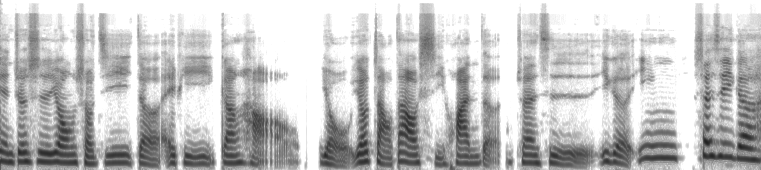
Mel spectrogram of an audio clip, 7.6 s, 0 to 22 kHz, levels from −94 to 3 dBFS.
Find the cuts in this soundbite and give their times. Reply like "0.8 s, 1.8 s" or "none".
1.8 s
